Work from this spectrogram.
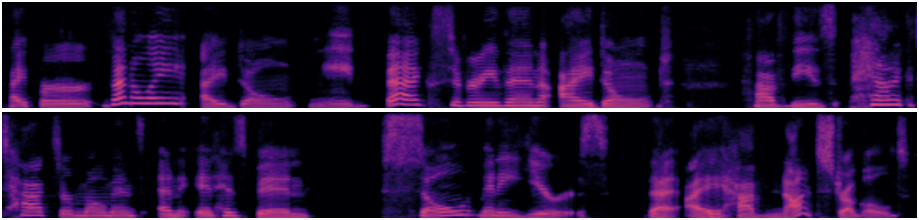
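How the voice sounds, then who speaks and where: Woman, middle-aged, podcast host, mid-pitched voice, affirming, chatty storytelling, laughs often, dry close sound. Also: animated, slow, no room sound. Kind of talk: casual interview conversation.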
